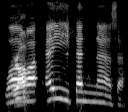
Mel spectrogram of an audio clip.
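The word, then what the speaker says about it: وَرَأَيْتَ النَّاسَ: So break it. Break the letters. Don't try to pronounce them all together. Wa, ra, and then I have a and then ya. Ay, wa, ra, ay, tan, nasa.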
